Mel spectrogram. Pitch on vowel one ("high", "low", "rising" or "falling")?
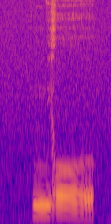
falling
